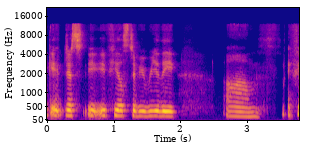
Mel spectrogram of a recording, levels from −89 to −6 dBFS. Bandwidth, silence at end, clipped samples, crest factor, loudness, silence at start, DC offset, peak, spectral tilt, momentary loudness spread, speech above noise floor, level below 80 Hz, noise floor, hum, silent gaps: 12.5 kHz; 0 s; under 0.1%; 16 dB; -22 LUFS; 0 s; under 0.1%; -8 dBFS; -4.5 dB/octave; 17 LU; 33 dB; -68 dBFS; -56 dBFS; none; none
